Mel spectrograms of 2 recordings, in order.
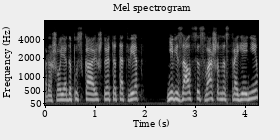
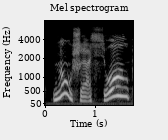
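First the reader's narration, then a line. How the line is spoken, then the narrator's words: Muttering. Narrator (Russian): пробормотал Христиан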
